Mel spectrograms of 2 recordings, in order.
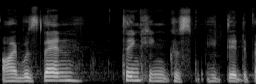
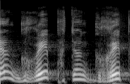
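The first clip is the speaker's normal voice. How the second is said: put-on loud, called-out Belgian accent; 6 semitones higher, 8 dB louder than usual. Retelling what he kept saying while the horse took off: Belgian accent. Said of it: "in his Belgian accent".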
